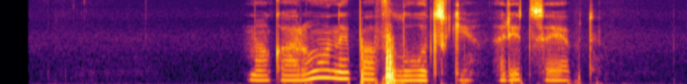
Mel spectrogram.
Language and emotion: Russian, sad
